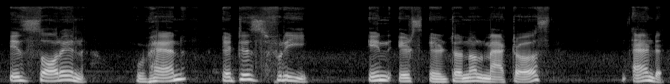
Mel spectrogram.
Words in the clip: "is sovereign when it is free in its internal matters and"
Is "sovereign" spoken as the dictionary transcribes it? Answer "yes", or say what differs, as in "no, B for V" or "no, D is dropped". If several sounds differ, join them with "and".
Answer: no, V is dropped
